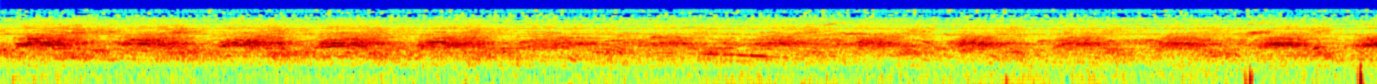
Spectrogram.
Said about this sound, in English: As Waddy will now step to the plate to the cheers of Waddy from the crowd.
